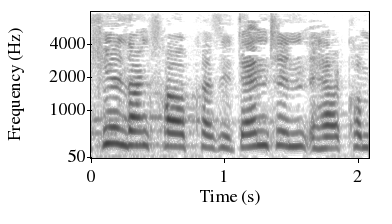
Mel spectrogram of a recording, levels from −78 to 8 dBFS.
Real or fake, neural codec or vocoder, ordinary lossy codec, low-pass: real; none; none; none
